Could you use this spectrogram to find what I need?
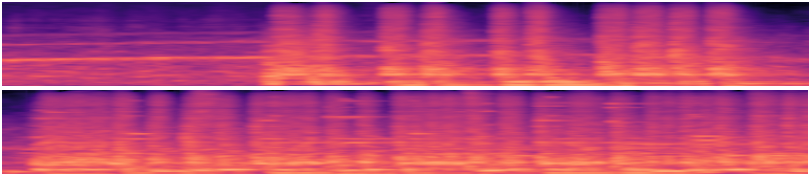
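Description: A drum line beats drums in a loud, fast rhythm.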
